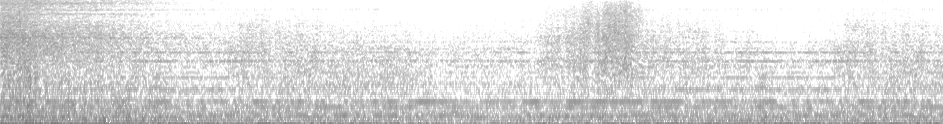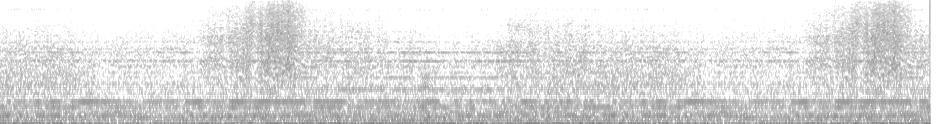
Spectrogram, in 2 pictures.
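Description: Soft game music plays steadily.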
